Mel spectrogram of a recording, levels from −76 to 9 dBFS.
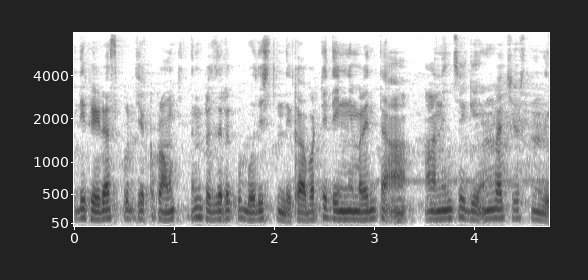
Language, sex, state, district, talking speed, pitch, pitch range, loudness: Telugu, male, Andhra Pradesh, Visakhapatnam, 165 wpm, 125 Hz, 120-130 Hz, -17 LUFS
